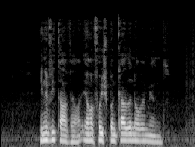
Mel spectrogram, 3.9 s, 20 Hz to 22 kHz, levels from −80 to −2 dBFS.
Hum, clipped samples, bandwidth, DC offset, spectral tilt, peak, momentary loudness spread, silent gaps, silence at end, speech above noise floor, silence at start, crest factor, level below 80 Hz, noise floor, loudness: none; under 0.1%; 14.5 kHz; under 0.1%; -8.5 dB/octave; -2 dBFS; 8 LU; none; 0.65 s; 35 dB; 0.8 s; 16 dB; -50 dBFS; -52 dBFS; -18 LUFS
